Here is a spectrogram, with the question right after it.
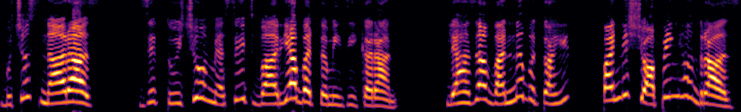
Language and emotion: Kashmiri, angry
